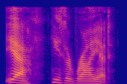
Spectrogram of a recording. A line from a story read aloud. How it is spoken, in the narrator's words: Jeannie said dryly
